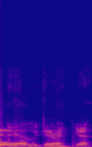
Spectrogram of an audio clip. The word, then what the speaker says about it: Luke Gearing: Luke Garing. Yeah, it's it's Yeah, it's it is exactly how you'd expect.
